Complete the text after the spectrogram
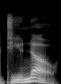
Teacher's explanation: Those two words just melt into one quick sound.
